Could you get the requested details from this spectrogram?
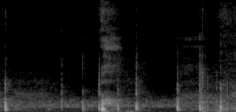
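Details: A Pileated Woodpecker forages for breakfast on a snowy morning, moving around a tree and chiselling at the wood: sharp, hollow knocks at an uneven pace, about eight in under four seconds, over a quiet background.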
